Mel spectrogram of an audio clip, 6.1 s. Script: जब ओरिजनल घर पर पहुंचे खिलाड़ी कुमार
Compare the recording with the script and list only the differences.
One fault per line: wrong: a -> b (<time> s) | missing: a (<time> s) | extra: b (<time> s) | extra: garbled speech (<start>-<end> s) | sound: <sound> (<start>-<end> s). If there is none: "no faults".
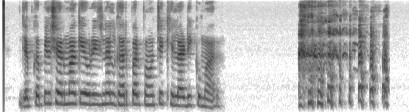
extra: कपिल शर्मा के (0.5 s)
sound: laugh (4.5-5.8 s)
